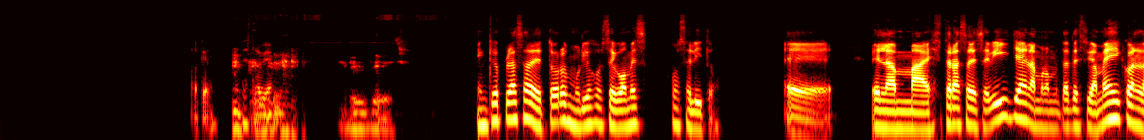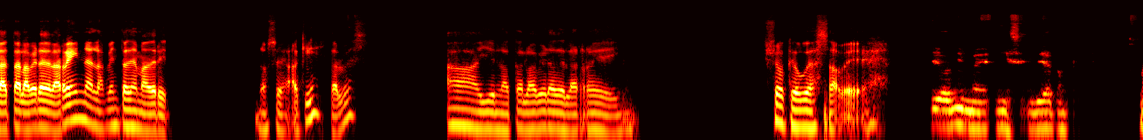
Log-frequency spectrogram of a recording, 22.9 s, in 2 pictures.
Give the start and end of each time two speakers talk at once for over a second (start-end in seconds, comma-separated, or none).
none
